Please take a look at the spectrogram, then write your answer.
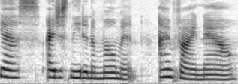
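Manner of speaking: sweet movie star voice. Reading a dramatized scene, replying to a man: Marilyn Monroe sweet voice. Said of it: "In her sweet voice, she replies".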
